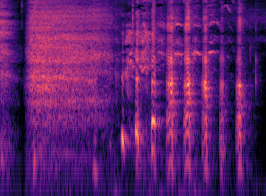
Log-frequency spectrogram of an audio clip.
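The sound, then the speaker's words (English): A long, forceful breath pushed out during breathing exercises, then a quick run of about eight short, voiced puffs of air in a steady rhythm. No talking. “And I heard like a little, it sounded like someone let the air out of you.”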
